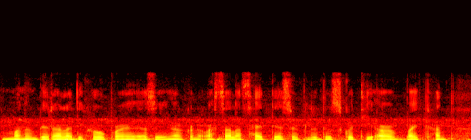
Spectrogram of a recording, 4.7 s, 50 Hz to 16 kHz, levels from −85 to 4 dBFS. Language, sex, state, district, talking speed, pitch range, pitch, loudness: Nagamese, male, Nagaland, Dimapur, 240 wpm, 85-95 Hz, 90 Hz, -20 LUFS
